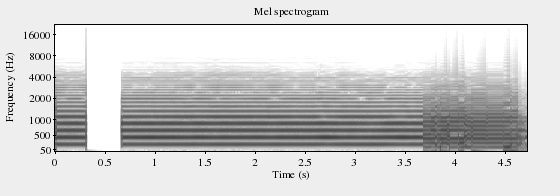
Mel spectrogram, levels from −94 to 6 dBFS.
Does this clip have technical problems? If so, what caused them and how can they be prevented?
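Yes. From 0.30 to 0.66 s the sound drops out for about 0.32 s, then picks up again roughly 0.3 s further along, so a short stretch is simply missing rather than paused. This is a stream reconnect: the connection broke, the player went quiet, re-established the link and started a new decoder mid-stream, rejoining the live feed at a later point. Larger network buffering and automatic retry with resume-from-position would prevent it.

From 3.67 s to the end of the clip, the sound turns into a rigid, metallic buzz pitched at 134 Hz, with its rough outline still traceable underneath. This is robotic sound from repeated short buffers, likely caused by new audio arriving too seldom, so the software kept looping a tiny chunk, about 7.5 ms, which fits the 134 Hz buzz, while essentially all of the real audio was skipped. A larger playback buffer with proper underrun handling would prevent it.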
